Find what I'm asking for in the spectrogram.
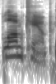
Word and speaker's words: Blomkamp: Blomkamp. You put an extra L in there.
